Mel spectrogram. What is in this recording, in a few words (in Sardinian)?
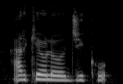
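"archeològicu", female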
